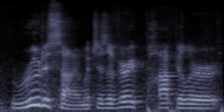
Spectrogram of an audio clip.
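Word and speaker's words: Rüdesheim: Rudesheim.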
